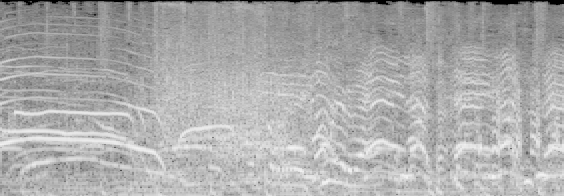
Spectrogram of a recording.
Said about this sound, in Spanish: Está increíble, así que miren, vamos a echarnos un grito aquí en la cabina para que se sienta la emoción del Foro Sol.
